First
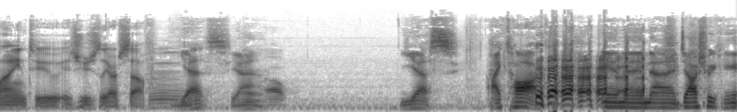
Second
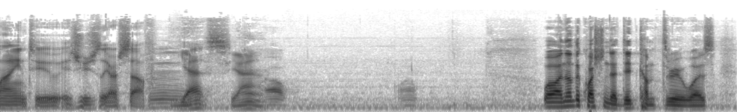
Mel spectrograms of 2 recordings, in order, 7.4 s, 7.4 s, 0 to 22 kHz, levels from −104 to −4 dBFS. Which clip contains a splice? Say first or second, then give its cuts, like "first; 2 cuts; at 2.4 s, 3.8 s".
first; 2 cuts; at 3.9 s, 5.1 s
